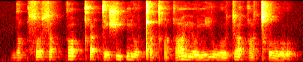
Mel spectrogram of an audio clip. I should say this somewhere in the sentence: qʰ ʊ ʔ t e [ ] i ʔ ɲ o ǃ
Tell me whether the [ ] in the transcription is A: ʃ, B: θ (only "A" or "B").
A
